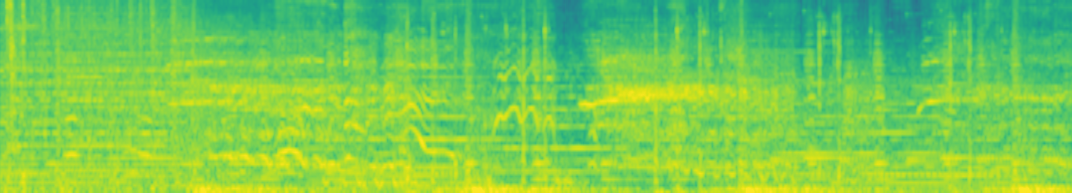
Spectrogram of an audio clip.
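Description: Cartoon horse sound effects: hooves clip-clopping at a trot and a whinny about two to four seconds in, over background music.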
